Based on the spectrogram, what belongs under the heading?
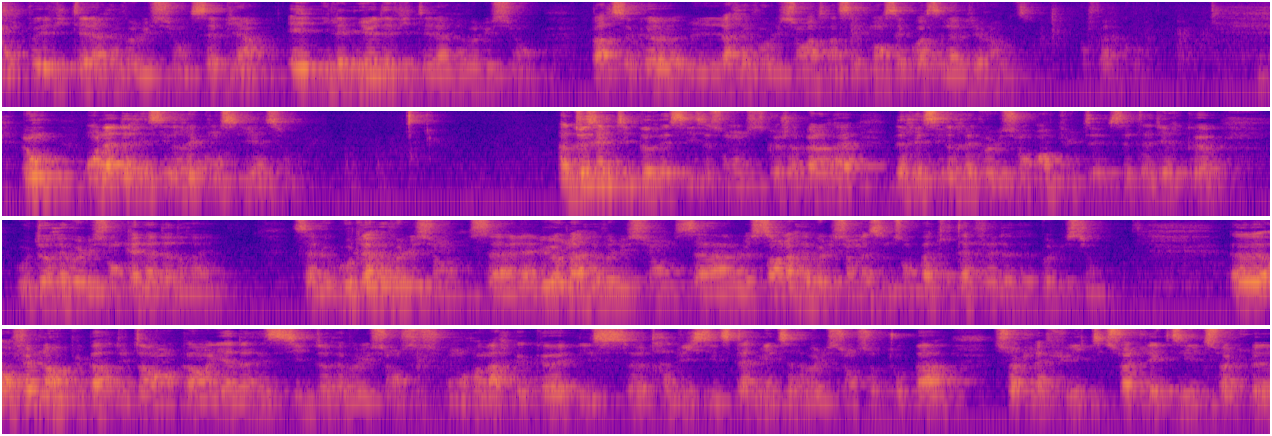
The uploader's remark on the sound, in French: Masterclass LDH au BIFFF 2017. Débat au Festival International du Film Fantastique de Bruxelles. Bozar.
